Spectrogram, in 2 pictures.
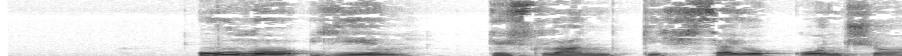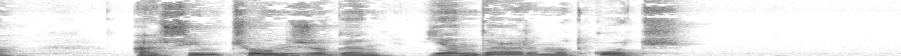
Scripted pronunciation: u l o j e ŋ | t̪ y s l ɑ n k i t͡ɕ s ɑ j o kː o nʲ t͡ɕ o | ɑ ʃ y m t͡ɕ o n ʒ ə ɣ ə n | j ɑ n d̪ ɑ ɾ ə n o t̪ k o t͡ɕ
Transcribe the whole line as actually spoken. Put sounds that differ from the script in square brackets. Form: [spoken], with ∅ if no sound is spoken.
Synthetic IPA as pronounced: u l o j e ŋ | t̪ y s l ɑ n k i t͡ɕ s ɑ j o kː o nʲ t͡ɕ o | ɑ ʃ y m t͡ɕ o n ʒ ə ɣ ə n | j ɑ n d̪ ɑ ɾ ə [m] o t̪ k o t͡ɕ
